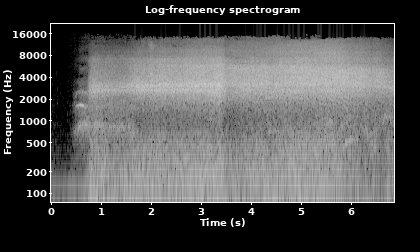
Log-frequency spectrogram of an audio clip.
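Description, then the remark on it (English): Several people hiss steadily into a microphone, a bright, sustained breathy hiss that starts abruptly and holds for about six seconds before tapering as breath runs out. The voices imitate a hissing sound. “Everybody, when he goes to turn up, everyone make like hissing sound into the mic.”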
